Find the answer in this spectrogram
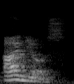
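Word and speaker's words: año: month and an an that n is like a with a till is like the n y an an year and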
